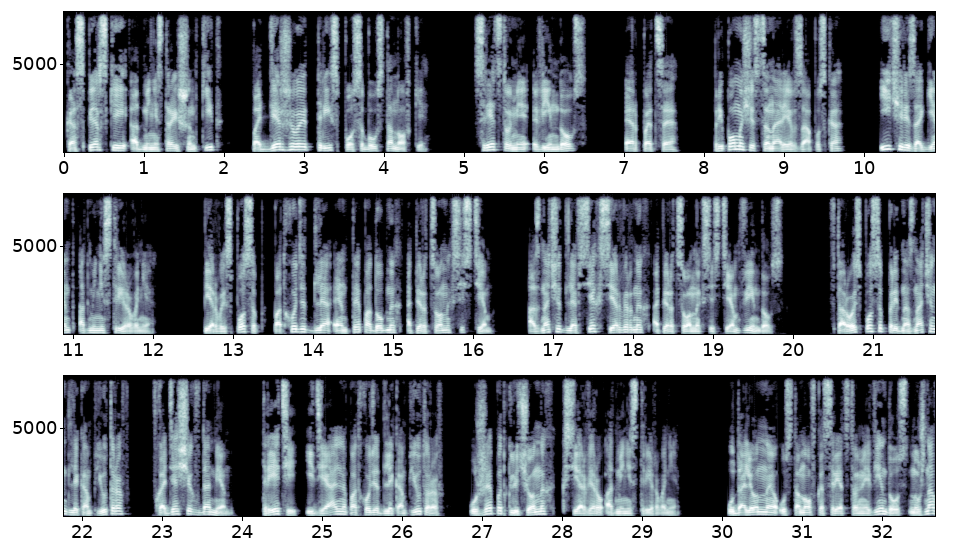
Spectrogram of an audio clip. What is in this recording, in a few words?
russian male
